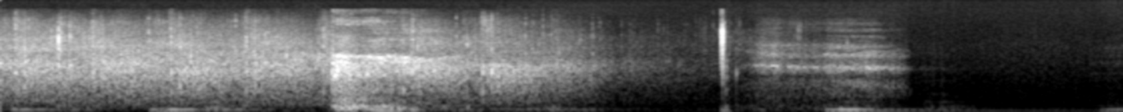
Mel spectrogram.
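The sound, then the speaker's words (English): An audience applauds a bishop and his family one morning with dense, steady hand clapping that swells briefly, then thins out and fades, with a sharp single knock near the end as everyone quiets. “Can we give them a great hand clap this morning?”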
